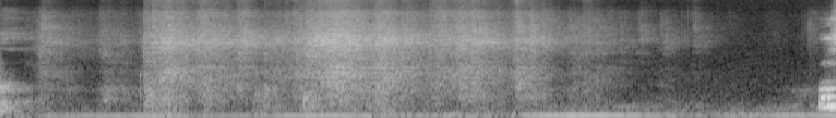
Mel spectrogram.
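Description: Balloons rustle as they are handled.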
